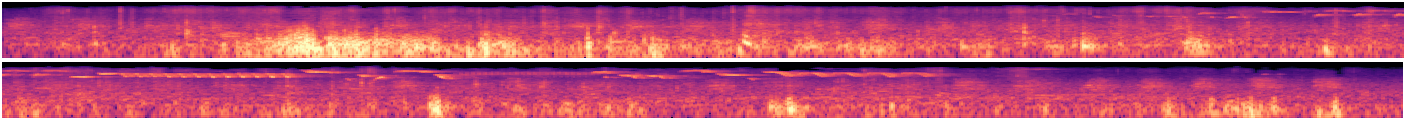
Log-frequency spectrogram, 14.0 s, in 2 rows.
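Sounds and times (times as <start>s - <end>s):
songbird warbling and trilling: 5.4s - 11.9s.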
